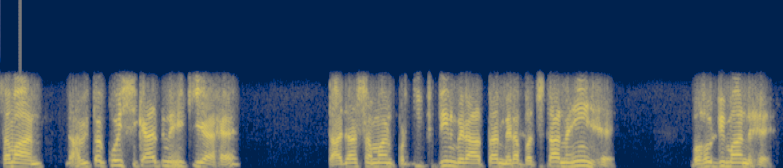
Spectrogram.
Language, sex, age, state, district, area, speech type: Hindi, male, 45-60, Bihar, Muzaffarpur, rural, conversation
